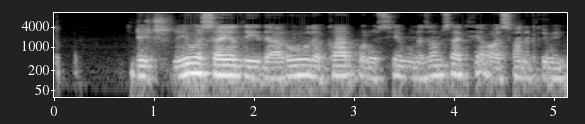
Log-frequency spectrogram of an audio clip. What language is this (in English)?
Pashto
